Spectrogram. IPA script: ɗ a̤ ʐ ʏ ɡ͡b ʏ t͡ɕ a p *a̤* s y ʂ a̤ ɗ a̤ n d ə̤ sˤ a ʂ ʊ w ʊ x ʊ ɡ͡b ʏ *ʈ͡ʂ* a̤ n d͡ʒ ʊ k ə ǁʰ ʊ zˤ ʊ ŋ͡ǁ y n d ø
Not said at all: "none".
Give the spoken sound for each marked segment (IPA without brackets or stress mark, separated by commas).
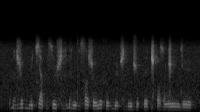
ə̤, ʈ͡ʂ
